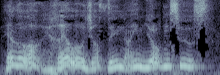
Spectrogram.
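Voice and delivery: high, loud mock Russian accent; Russian masseuse accent. Streamer pranking as a masseuse, hammed-up Russian accent. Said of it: "I am Russian for some reason".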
